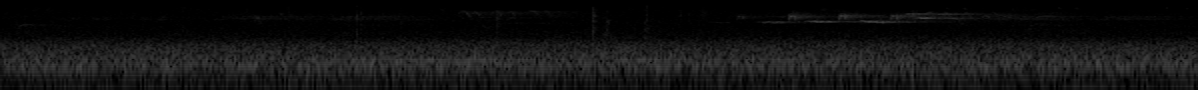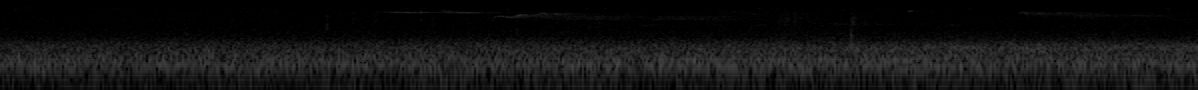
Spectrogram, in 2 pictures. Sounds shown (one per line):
Brown Creeper song
unidentified sound
warbler song
Chestnut-backed Chickadee call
